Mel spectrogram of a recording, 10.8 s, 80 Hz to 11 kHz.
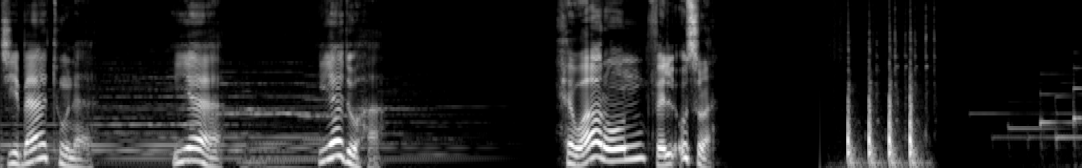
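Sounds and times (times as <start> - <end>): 
speech: 0.0 - 1.0, 1.7 - 2.3, 3.2 - 3.9, 5.6 - 7.2
knocking on a wooden door: 8.2 - 9.4.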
